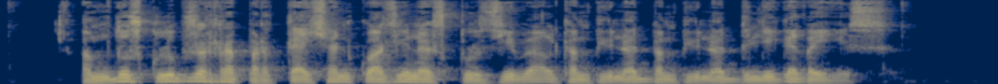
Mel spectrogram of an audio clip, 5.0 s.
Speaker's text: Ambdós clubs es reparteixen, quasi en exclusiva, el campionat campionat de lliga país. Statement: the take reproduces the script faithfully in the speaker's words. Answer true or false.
true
